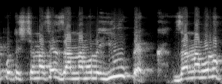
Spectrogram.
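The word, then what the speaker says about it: IUPAC: atomic energy agency I এ আর এটা হলো ইউপ্যাক আই ইউপিএসসি আই এর উচ্চারণ হবে না হবে ইন্টারন্যাশনাল ইন্টারন্যাশনাল ইউনিয়ন অফ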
